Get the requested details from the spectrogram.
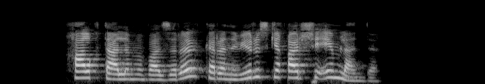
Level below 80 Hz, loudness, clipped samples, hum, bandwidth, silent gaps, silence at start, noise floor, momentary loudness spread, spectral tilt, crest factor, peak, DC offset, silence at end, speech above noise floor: -64 dBFS; -18 LUFS; under 0.1%; none; 8 kHz; none; 0.7 s; under -90 dBFS; 7 LU; -2.5 dB/octave; 18 dB; -2 dBFS; under 0.1%; 1.1 s; over 72 dB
